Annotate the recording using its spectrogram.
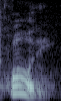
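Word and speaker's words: QUALED: And it's pronounced Qual, E-D, say it fast, and it's quality.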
